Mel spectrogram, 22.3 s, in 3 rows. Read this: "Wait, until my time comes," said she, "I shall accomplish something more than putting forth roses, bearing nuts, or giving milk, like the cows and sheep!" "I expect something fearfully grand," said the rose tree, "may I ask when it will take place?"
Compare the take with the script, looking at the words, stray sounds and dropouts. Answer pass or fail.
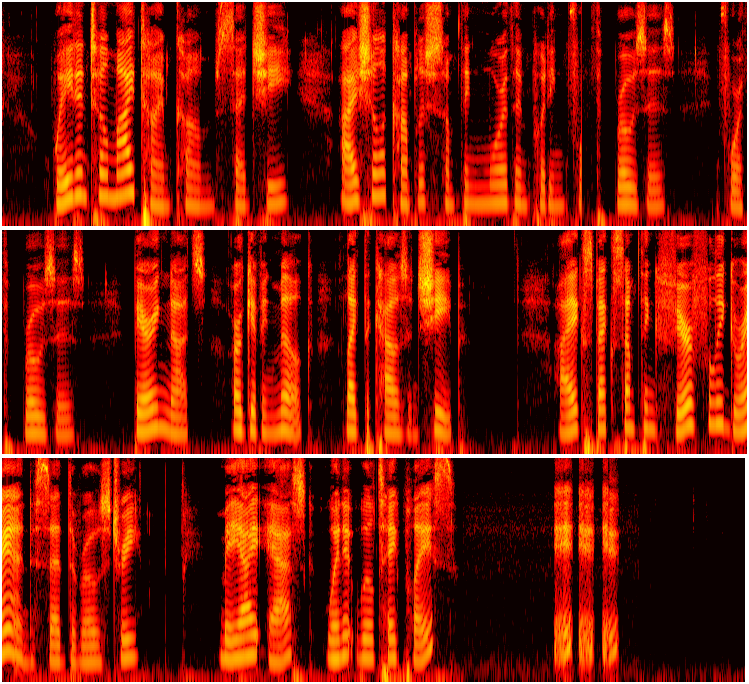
fail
